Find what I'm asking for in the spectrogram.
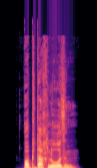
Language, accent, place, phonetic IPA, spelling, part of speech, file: German, Germany, Berlin, [ˈɔpdaxˌloːzn̩], obdachlosen, adjective, De-obdachlosen.ogg
- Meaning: inflection of obdachlos: 1. strong genitive masculine/neuter singular 2. weak/mixed genitive/dative all-gender singular 3. strong/weak/mixed accusative masculine singular 4. strong dative plural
